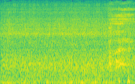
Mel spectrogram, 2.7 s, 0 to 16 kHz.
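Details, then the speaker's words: 2003 Ford Expedition 5.4 V8, code P0231, stalls every 5–20 minutes: low idle rumble starts stumbling with uneven misses as fuel pump voltage and pressure drop; engine dying from a bad fuel pump relay in the central junction box. "voltage is gone fuel pressure is dropping the engine's starting to sputter pretty bad so so this thing is about to die"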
